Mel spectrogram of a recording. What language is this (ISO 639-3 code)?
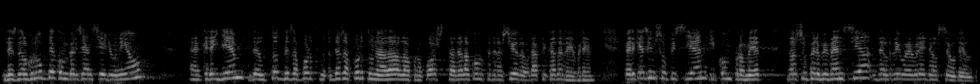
cat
